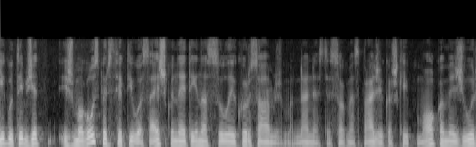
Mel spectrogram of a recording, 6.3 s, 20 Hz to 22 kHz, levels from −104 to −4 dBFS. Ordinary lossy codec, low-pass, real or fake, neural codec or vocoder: MP3, 64 kbps; 7.2 kHz; real; none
